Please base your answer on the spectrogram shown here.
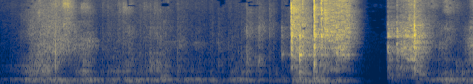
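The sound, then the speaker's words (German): Trouser hangers clink and rattle as trousers are taken from a wardrobe: soft rustling, then a sharp burst of metallic clatter, a brief silence and a second clatter. “Er holt seine Hose aus dem Schrank.”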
